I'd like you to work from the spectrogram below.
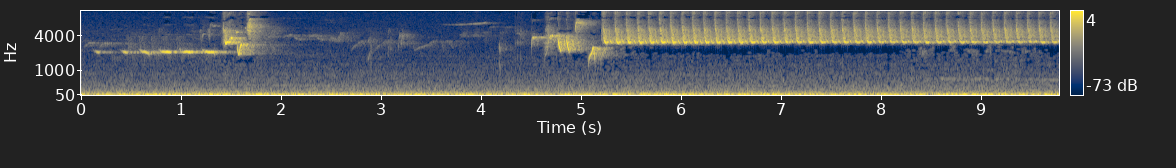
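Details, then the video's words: Nightingale song opening with a level whistle and scattered chirps, then a long, loud, machine-like rattle of rapid even pulses lasting about five seconds, heard over a low continuous rumble. "Relaxing clear sound of Nightingale"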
